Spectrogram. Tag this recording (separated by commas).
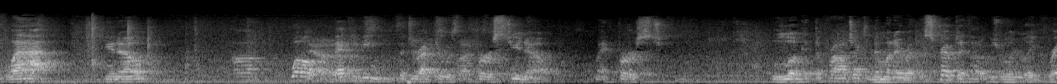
Speech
